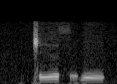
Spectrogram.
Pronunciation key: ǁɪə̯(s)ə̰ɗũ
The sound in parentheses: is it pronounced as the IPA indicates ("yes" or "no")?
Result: yes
